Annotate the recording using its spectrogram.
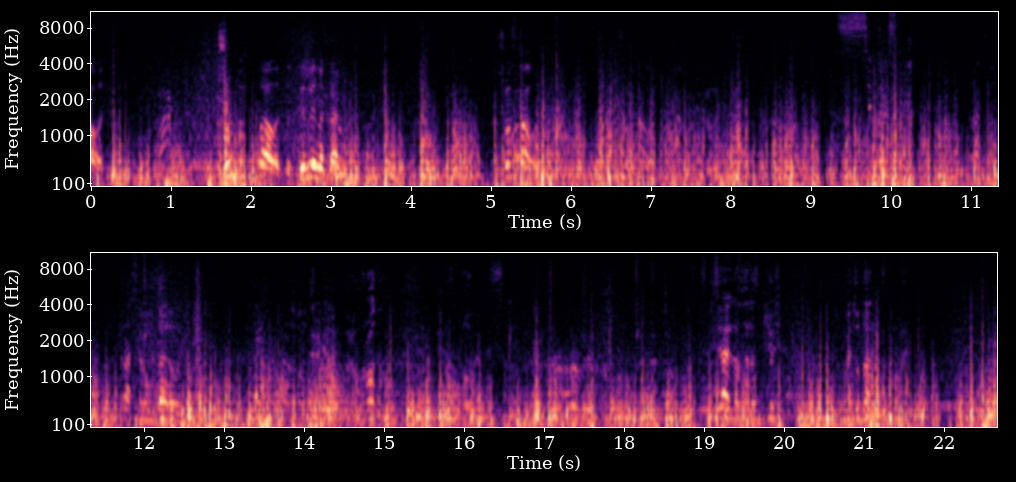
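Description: Wind blusters loudly against a microphone.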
